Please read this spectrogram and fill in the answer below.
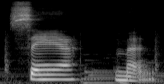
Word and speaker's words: salmon: Imagine there is no L. Just forget about this L, don't let it confuse you, and just say salmon. Salmon.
